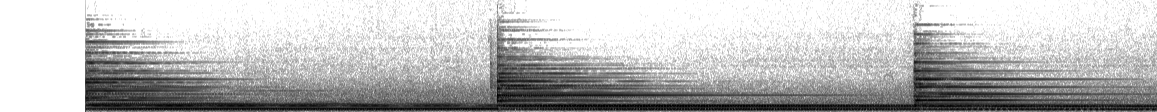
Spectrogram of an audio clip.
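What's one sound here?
A large church bell tolls slowly, each stroke ringing on and fading.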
